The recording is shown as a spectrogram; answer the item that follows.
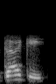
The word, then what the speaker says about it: Dougie: We've seen her doing, let me see if I can say it right, the Doogie, did I say it right? – The Dougie.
